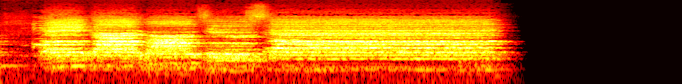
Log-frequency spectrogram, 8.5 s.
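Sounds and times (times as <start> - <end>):
choir singing at a chorus festival: 0.0 - 6.6.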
